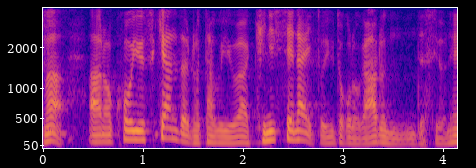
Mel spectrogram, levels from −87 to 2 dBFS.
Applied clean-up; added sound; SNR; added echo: none; none; none; none.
